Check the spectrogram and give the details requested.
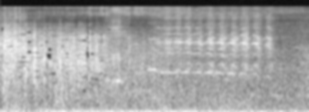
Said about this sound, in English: Once across, the Irish use horses and ropes to pull keystones from the ancient structure. Look! The bridge!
